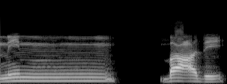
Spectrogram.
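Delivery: "মিম" held long in a nasal hum before "বাদি"; ghunnah demonstration. Shown as a demonstration. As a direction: hum the final m of "মিম", then release firmly into "বাদি". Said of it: "মিমটা একালি পরিমাণ গণ্য হবে".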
